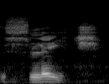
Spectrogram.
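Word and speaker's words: Schleich: Se pronuncia Sledge.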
